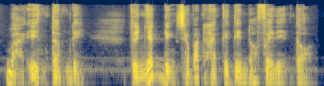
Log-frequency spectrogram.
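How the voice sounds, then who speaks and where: A man's voice: deep voice, huge pitch swings, fast, vocal fry, slight background noise, voice pushed down, full character voice. A man voicing a domineering wealthy old matriarch with a cold, commanding manner. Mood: stern.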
